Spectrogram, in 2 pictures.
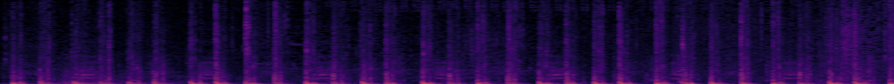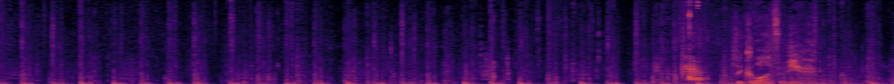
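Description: Footsteps run quickly and steadily over dirt and grass.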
